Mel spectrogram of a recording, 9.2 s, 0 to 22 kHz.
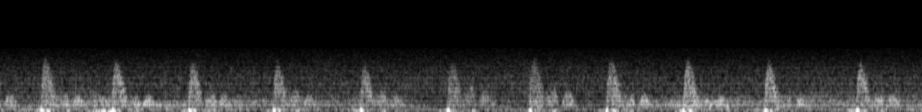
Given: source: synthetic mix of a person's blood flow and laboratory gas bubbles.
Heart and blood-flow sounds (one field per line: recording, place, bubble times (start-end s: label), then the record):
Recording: Doppler ultrasound of blood flow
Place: subclavian vein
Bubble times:
no bubbles
From the record:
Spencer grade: 0 (complete lack of bubble signals)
